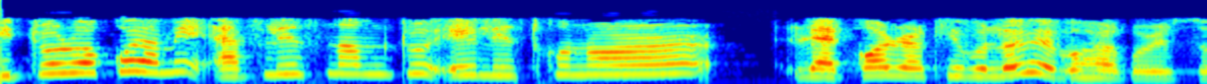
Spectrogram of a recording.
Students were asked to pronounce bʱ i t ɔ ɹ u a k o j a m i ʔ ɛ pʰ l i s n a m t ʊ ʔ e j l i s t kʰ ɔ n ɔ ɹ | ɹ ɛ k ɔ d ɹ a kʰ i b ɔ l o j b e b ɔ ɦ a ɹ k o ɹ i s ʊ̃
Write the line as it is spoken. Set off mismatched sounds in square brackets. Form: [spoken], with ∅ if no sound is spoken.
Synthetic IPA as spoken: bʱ i t ɔ ɹ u a k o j a m i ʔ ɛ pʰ l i s n a m t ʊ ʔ e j l i s t kʰ ɔ n ɔ ɹ | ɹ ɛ k ɔ d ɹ a kʰ i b ɔ l o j b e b ɔ ɦ a ɹ k o ɹ i s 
